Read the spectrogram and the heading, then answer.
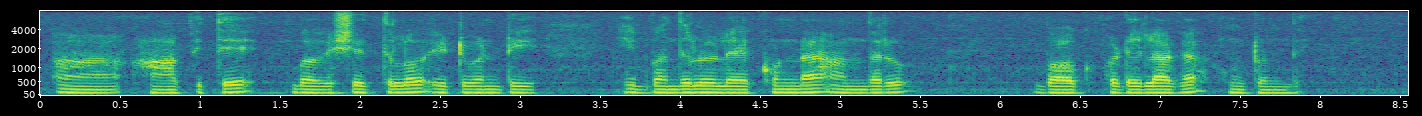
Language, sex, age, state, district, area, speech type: Telugu, male, 18-30, Andhra Pradesh, East Godavari, rural, spontaneous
